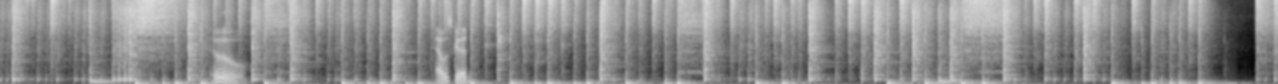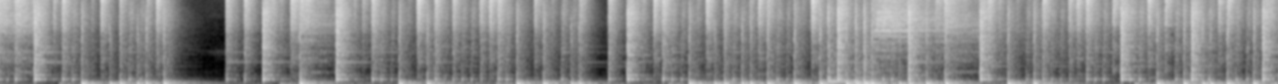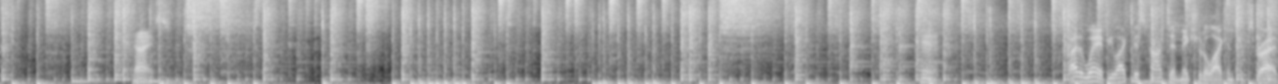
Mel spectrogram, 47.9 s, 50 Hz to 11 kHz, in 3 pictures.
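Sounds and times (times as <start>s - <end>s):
drum kit solo: 0.0s - 15.1s, 15.7s - 18.2s, 19.0s - 47.9s.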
